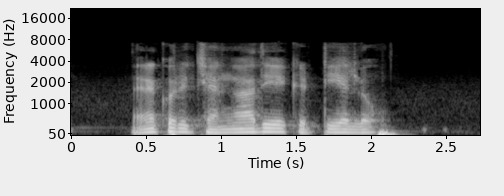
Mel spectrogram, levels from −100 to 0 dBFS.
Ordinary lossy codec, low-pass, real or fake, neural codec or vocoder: AAC, 32 kbps; 7.2 kHz; fake; codec, 16 kHz, 6 kbps, DAC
